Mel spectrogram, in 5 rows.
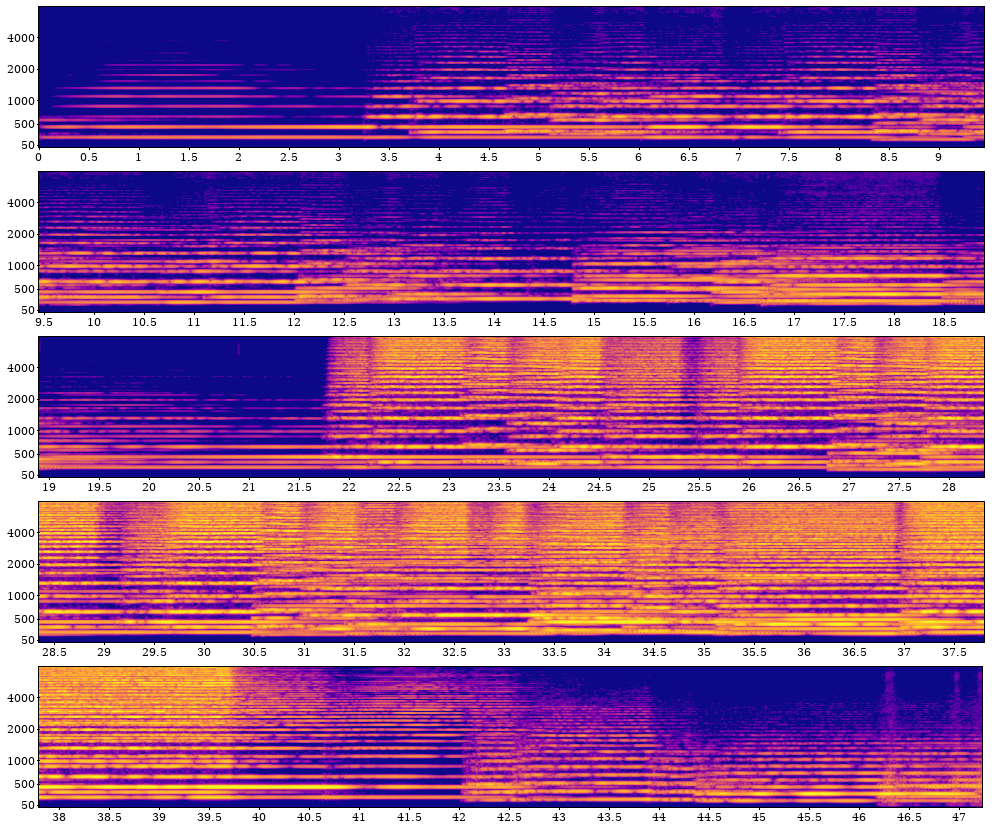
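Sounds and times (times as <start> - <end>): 
brass music: 3.1 - 47.2.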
